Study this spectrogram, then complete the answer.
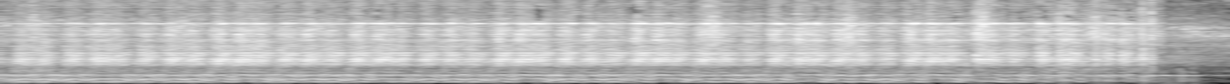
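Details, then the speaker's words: Mystery old six-cylinder Perkins turbo diesel, dragged from a farm field with no history, first start attempt: cranks, catches and clatters into a steady even run before shutdown; starts and runs fine. "Looks like it might run this thing, you know. Well, it's drawing did something."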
